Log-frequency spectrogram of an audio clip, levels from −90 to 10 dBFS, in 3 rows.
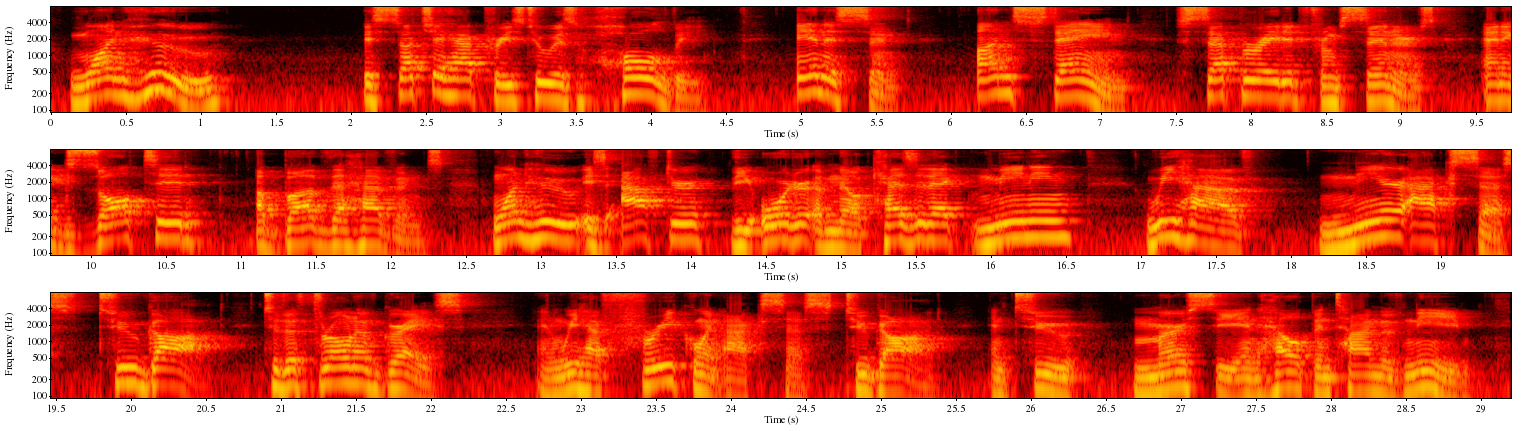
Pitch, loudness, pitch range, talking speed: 145 Hz, -25 LUFS, 120-175 Hz, 115 wpm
